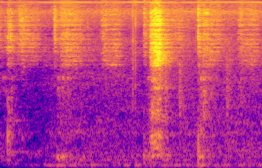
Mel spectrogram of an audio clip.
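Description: Grated coconut dry-roasting in a pan for homemade Goda masala, with soft scraping and scattered clinks of a spatula against the pan, one sharper clatter near the middle, close and fairly quiet.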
